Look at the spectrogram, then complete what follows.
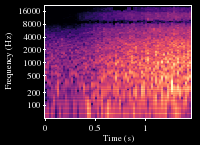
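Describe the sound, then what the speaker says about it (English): Piper Creek, a small woodland stream, rushing in a steady broadband wash that grows slightly louder over the moment, with no voices. "It's called Piper Creek. Glorious little stream."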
